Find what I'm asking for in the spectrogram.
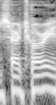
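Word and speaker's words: Sartore: is it Sartori? Is that how you pronounce it? – Mm-hmm.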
